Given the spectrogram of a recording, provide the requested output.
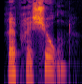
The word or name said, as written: repression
